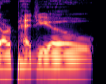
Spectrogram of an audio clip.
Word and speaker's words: Arpeggi: This is Weird Fishes slash Arpeggi. Do I have that pronunciation right, or is it Arpeggi? – Uh, I've heard it both, but I think in in our uh, arpeggi is correct.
